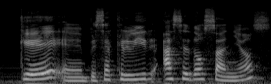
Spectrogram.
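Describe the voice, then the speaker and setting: With an Argentine accent, a woman talks using lively intonation. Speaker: comedian. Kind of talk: casual chat.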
